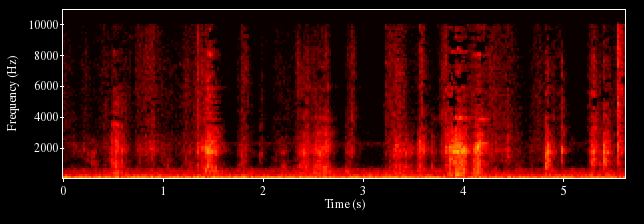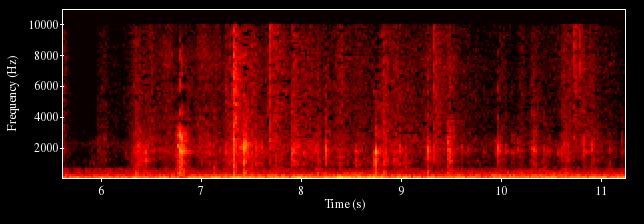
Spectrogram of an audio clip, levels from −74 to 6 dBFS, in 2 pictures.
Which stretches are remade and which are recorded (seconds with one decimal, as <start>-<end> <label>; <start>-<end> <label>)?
0.0-2.3 recorded; 2.3-3.1 remade; 3.1-6.6 recorded; 6.6-7.2 remade; 7.2-11.2 recorded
